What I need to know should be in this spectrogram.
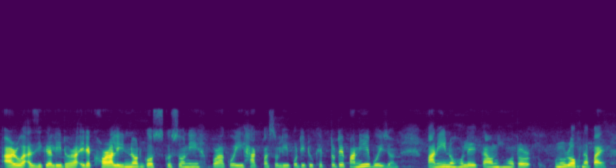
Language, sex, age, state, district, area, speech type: Assamese, female, 30-45, Assam, Dhemaji, urban, spontaneous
